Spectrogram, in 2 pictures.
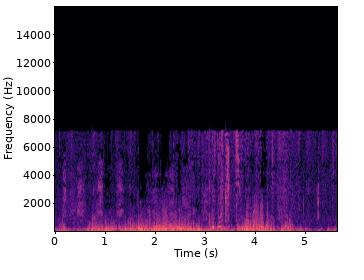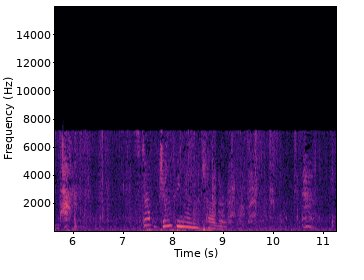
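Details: Two American Bulldog puppies at play: rough scuffling and rustling fill the first half, then brief high, wavering whines and yelps rise and fall near the end, with some background voices.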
